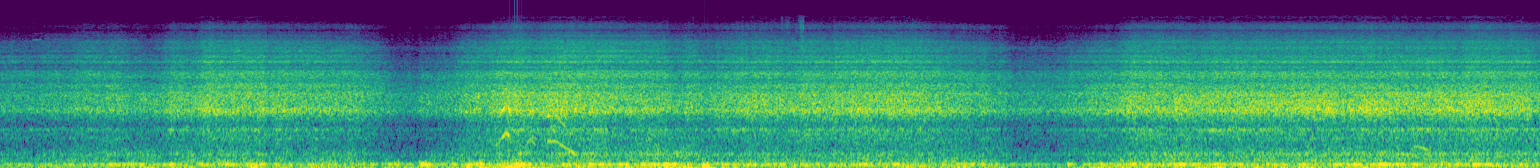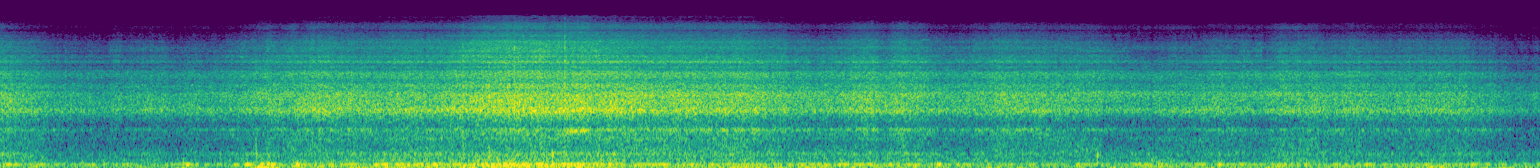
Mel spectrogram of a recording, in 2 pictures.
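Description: Wind buffeting an action camera's microphone while riding fast downhill, mixed with the rushing scrape of edges on packed snow. The noise swells and eases in long waves every few seconds as the rider turns down the slope and over a jump.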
